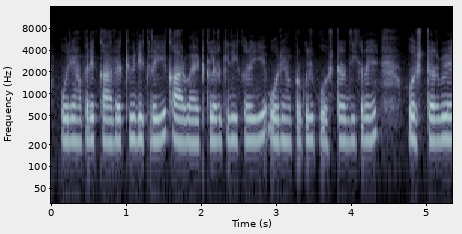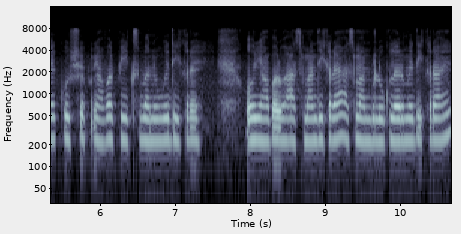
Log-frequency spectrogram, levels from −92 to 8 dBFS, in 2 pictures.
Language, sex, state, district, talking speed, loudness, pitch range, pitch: Hindi, female, Andhra Pradesh, Visakhapatnam, 270 wpm, -25 LUFS, 225-235 Hz, 230 Hz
